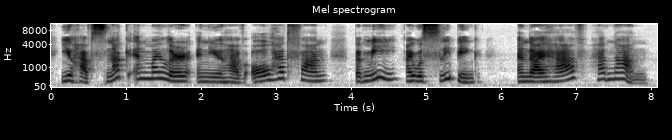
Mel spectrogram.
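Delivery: loud complaining bear voice; whiny upset bear. A narrator's reading. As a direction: complain loudly like a hurt bear. Bear complaining, then whimpering.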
